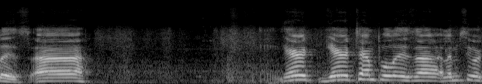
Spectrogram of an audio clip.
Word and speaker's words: Garrett Temple: Let me see where Gary Temple is. Garrett Temple is, let me see where Garrett Temple is.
